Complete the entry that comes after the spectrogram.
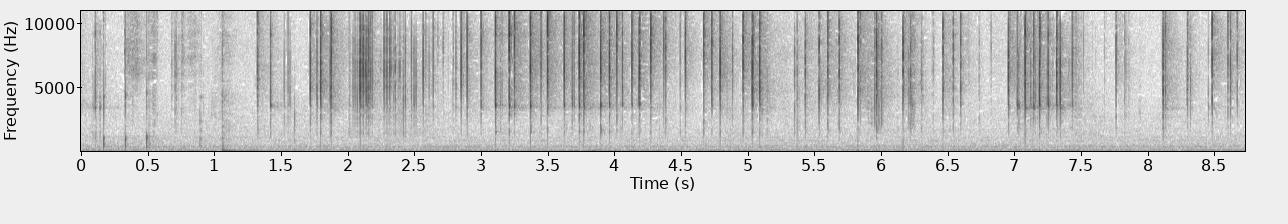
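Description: A small lit glass jar candle filled with red wax is held in the hand and tapped and scratched with long nails. Rapid, bright, sharp clicks and scraping sounds come in irregular bursts over a steady low hum.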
